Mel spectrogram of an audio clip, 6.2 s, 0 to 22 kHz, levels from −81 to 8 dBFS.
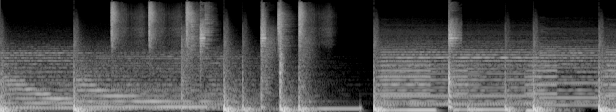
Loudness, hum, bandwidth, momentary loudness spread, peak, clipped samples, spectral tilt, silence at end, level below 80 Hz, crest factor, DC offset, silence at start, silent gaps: -16 LUFS; none; over 20 kHz; 9 LU; 0 dBFS; 0.2%; -4 dB/octave; 0 s; -24 dBFS; 16 dB; under 0.1%; 0 s; none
